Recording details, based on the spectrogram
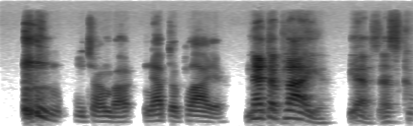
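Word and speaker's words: Nabta Playa: Nah, I said, you said Napata. You talking about Napta Playa. Napta Playa. Yes, that's the correct pronunciation of it.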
